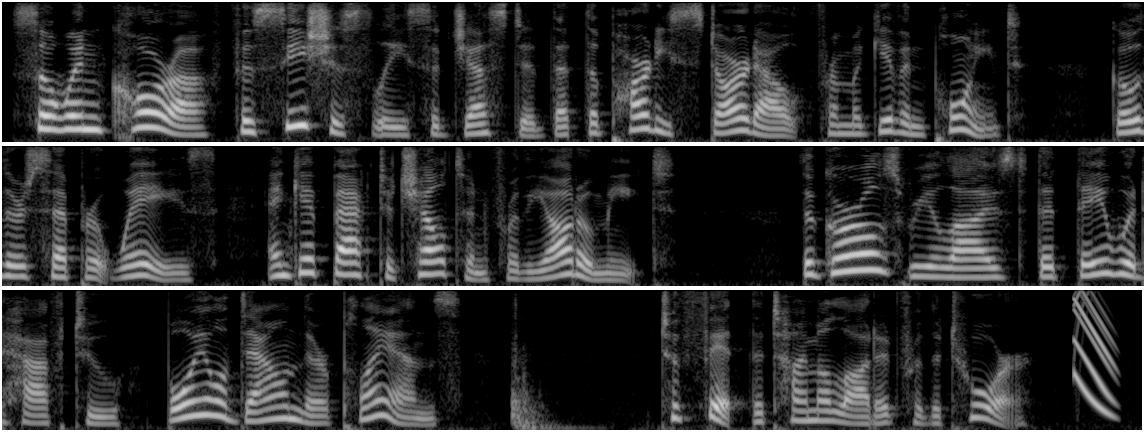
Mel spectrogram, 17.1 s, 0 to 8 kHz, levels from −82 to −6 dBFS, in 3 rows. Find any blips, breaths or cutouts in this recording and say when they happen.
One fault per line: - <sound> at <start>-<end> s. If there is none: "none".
- thud at 14.0-14.5 s
- chirp at 16.8-17.0 s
